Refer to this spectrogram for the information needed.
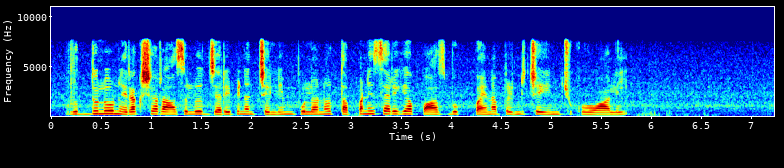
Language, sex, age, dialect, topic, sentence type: Telugu, female, 18-24, Central/Coastal, banking, statement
